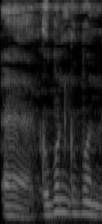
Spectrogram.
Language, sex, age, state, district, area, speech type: Bodo, male, 60+, Assam, Kokrajhar, urban, spontaneous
